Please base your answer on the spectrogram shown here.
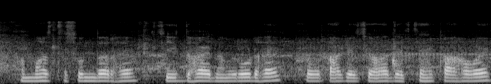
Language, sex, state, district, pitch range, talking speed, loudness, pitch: Chhattisgarhi, male, Chhattisgarh, Balrampur, 155-165 Hz, 180 wpm, -19 LUFS, 160 Hz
